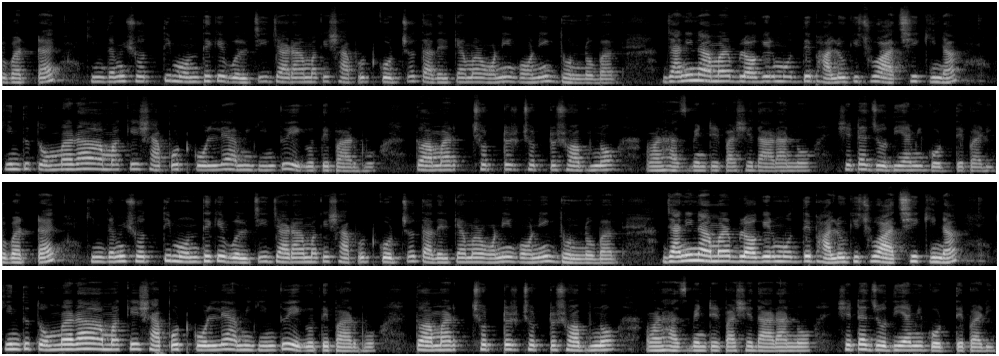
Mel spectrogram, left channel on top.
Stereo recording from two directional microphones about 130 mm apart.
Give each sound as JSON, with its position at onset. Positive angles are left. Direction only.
{"t": 0.0, "sound": "speech", "side_deg": -30}
{"t": 6.6, "sound": "a woman's voice", "side_deg": -45}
